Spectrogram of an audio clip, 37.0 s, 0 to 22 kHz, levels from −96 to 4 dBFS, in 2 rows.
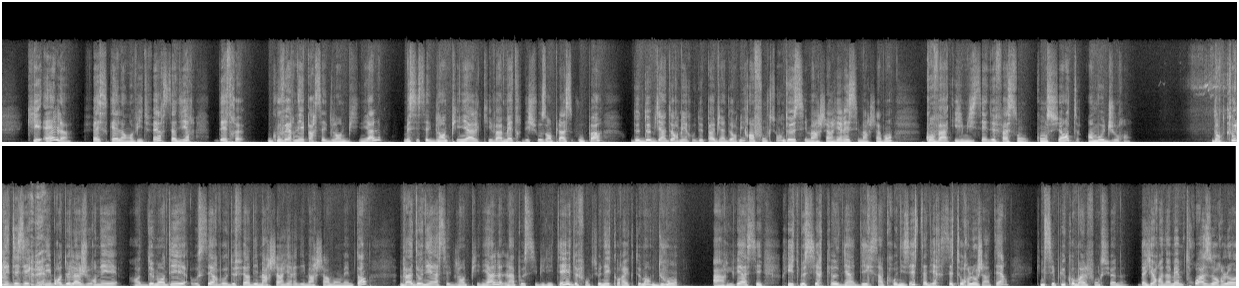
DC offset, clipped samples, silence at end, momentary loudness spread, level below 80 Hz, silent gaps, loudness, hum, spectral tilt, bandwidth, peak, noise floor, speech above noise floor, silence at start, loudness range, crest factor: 0.2%; under 0.1%; 0 s; 6 LU; -44 dBFS; none; -18 LUFS; none; -4 dB/octave; 16.5 kHz; -4 dBFS; -59 dBFS; 42 dB; 0 s; 2 LU; 14 dB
